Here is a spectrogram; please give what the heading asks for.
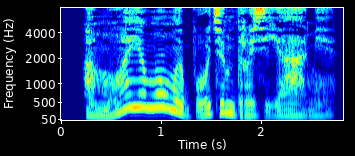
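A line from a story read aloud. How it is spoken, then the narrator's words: Warm intimate whisper. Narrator (Russian): задушевно прошептала Мод Ворсу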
